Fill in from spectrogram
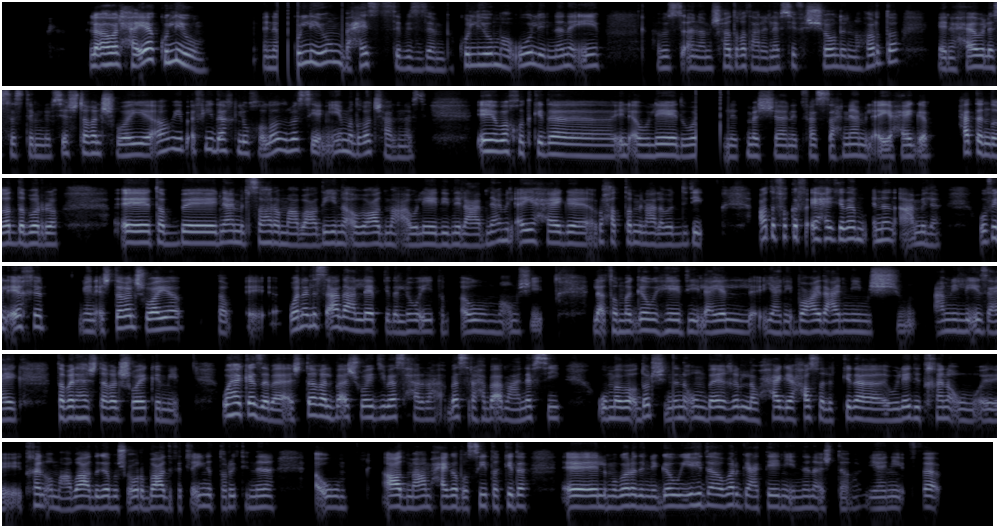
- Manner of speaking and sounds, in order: tapping; other background noise; in English: "أسستم"; unintelligible speech; in English: "اللاب"
- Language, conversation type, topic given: Arabic, advice, إزاي أبطل أحس بالذنب لما أخصص وقت للترفيه؟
